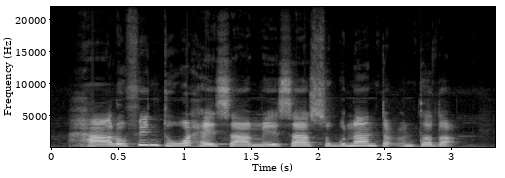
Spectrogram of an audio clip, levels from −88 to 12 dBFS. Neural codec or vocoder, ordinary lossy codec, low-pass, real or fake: none; none; none; real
